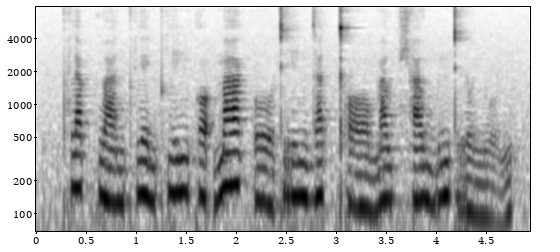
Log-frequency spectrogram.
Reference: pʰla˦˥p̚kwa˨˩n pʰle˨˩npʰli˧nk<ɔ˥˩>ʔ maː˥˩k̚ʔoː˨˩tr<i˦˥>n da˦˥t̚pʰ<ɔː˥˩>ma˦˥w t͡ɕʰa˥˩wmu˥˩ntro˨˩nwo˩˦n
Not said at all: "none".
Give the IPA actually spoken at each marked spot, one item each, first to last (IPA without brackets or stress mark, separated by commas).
ɔ˨˩, i˧, ɔː˨˩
